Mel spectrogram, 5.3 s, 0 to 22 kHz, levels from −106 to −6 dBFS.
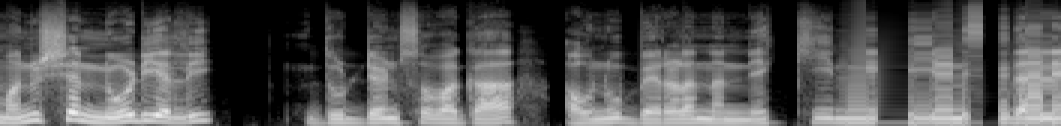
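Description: From 4.19 s to 5.30 s the speech collapses into robotic sound from repeated short buffers: a rigid, metallic buzz at 133 Hz, likely from a roughly 7.5 ms block being looped throughout as new audio stalls. A spectrogram shows evenly spaced flat harmonics; the waveform repeats identically.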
